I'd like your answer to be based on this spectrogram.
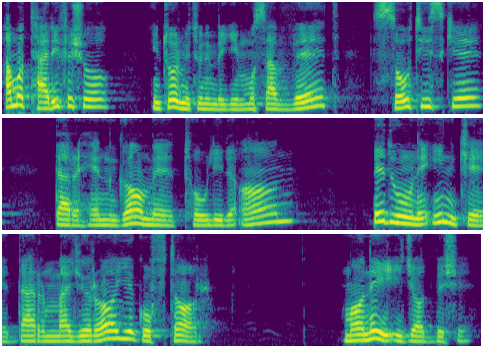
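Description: A man with a somewhat high voice teaches a recorded language lesson. He speaks slowly and deliberately, pausing to stretch out sample vowel sounds so listeners can hear them clearly. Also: darkish tone.

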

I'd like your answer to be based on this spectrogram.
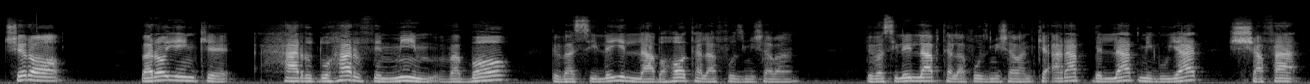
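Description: A man's voice: mid-range voice, pushed and bright. Patient Quran recitation teacher, man. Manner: patient, explanatory, slowly chants example phrases. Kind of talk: radio-style tajweed lesson.

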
